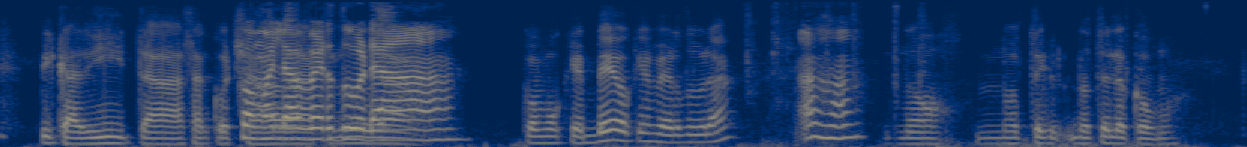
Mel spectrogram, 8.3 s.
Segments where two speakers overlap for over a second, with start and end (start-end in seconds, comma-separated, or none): 1.6-2.8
